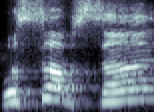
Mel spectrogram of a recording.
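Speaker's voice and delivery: put-on New York accent. Retelling how a roommate talked on arriving in Harlem: imitating a put-on New Yorker accent. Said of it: "trying to come in and speak like a New Yorker".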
